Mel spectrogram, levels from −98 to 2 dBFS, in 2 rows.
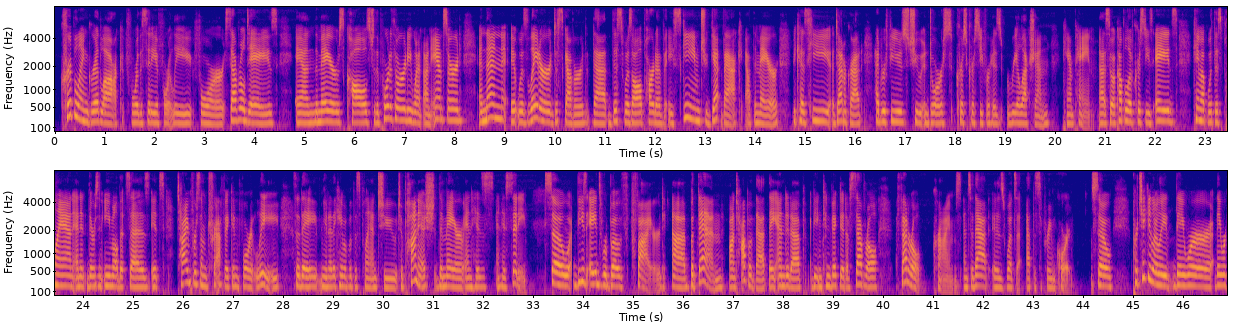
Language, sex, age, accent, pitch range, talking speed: English, female, 20-39, American, 180-215 Hz, 180 wpm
